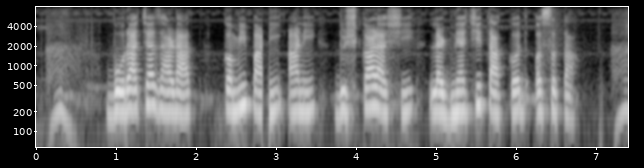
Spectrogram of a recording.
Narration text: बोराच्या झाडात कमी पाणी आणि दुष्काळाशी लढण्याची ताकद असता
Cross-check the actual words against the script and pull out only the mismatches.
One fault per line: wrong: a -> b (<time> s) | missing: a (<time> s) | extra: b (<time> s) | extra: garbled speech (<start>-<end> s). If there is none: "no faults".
no faults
